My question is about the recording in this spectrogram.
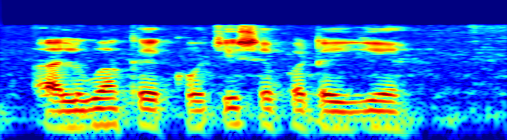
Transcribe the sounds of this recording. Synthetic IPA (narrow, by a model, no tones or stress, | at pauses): əluwakekoːt͡ʃisepəʈəiẽː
